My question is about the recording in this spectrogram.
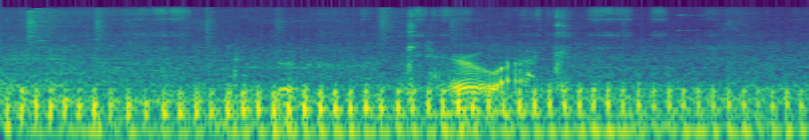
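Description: A large truck engine idling close by, a steady, rapid low throb. A voice is heard briefly about two seconds in.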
